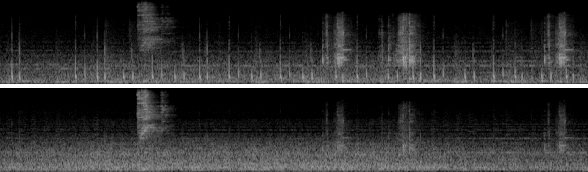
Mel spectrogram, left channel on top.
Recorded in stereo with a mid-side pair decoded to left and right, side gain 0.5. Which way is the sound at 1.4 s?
60° right.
